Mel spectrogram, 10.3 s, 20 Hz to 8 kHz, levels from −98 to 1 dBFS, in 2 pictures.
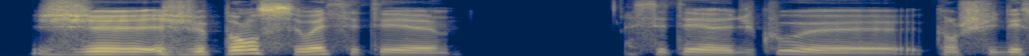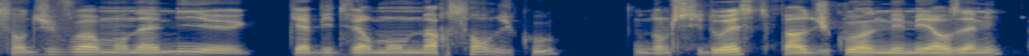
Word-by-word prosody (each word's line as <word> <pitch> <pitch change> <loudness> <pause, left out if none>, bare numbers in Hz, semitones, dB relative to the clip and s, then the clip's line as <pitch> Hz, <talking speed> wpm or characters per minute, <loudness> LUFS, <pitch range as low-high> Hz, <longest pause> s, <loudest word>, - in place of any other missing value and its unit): je 145 0 +6
je 140 +2 +2
pense, 175 +4 +8
ouais, 150 +3 0
c'était, 125 -5 -6
hem, 115 - -12 0.9
c'était, 125 -2 -5
heu, - - -7
du 115 - -11
coup, 160 0 -11
heu, 110 -4 -6 0.2
quand 125 - -11
je - - 0
suis - - -3
descendu 130 +1 -5
voir 135 0 -5
mon 120 -1 -9
ami, 130 +3 -5
heu, 110 -2 -6 0.2
qui - - -4
habite 115 +1 -5
vers 110 - -2
Mont‑de‑Marsan, 115 -1 -6
du - - -11
coup, - - -16 0.4
dans - - -10
le - - -12
sud-ouest, - - 0
par, 105 - 0
du 105 - -1
coup, 130 - -6
1 120 - -1
de 110 - -8
mes 110 - -4
meilleurs 110 0 -1
amis. 115 +5 -4
120 Hz, 210 wpm, -25 LUFS, 115-135 Hz, 0.9 s, pense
